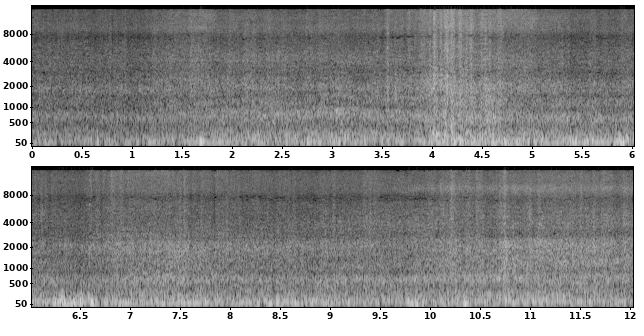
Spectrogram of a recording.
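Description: Small waves washing in on a sandy beach: a steady wash of surf with a louder surge about four seconds in, over a low rumble.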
